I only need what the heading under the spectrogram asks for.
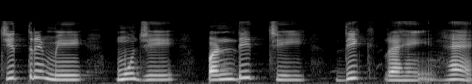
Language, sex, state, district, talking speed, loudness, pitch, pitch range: Hindi, female, Madhya Pradesh, Katni, 100 wpm, -20 LUFS, 225 Hz, 210-270 Hz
